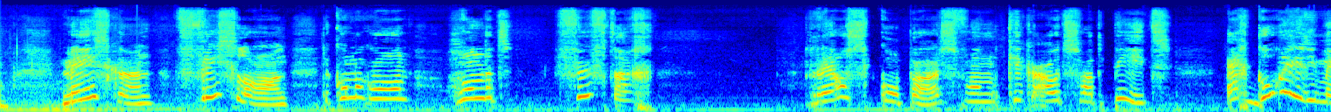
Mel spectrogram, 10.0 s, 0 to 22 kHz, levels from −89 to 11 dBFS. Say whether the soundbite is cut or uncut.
uncut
